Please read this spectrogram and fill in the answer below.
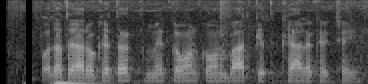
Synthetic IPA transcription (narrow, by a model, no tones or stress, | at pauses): pə̰d̪at̪əjaɾɦokʰet̪əkmẽkəʋənkoːnbat̪kɪt̪ʰkʰjalɾəkʰek̚t͡ʃʰəi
